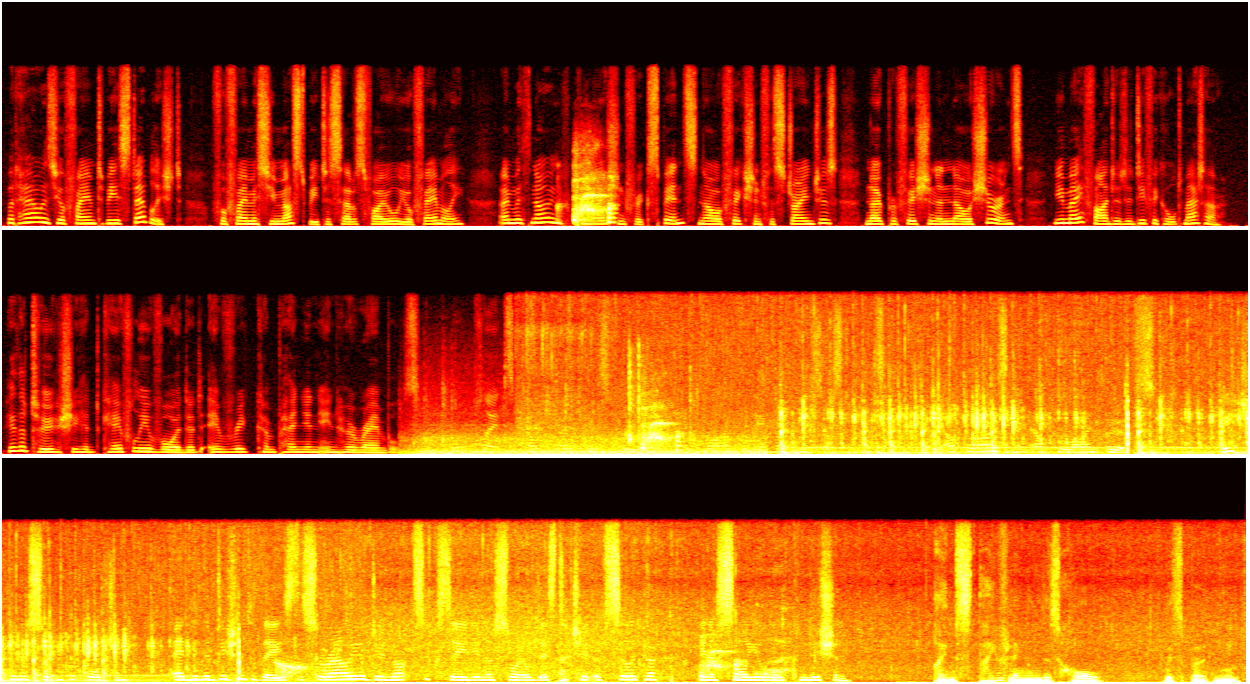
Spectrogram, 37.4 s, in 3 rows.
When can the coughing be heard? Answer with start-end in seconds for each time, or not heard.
5.5-6.2, 18.6-19.3, 31.7-33.0.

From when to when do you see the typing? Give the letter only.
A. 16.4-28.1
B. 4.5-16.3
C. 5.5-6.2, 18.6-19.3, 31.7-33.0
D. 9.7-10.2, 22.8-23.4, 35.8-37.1
A.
